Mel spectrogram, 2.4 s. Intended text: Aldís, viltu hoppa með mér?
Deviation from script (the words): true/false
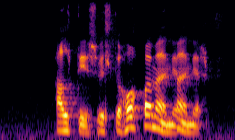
true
